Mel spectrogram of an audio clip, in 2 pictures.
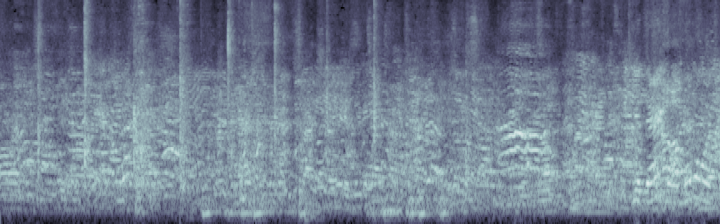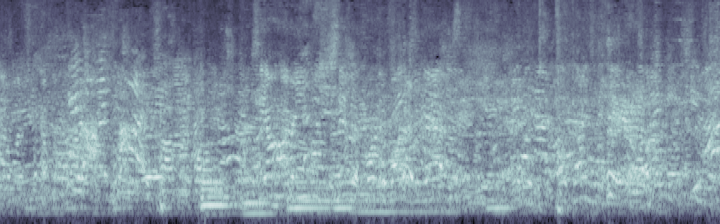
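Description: An upright bass plucks a deep walking line.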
